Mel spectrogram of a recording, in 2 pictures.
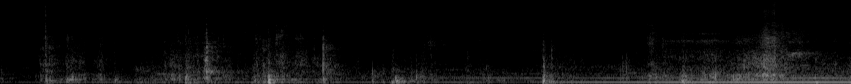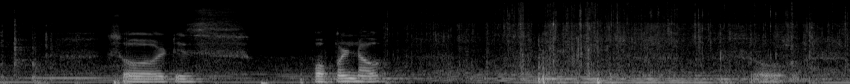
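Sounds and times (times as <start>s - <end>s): low steady hum: 0.1s - 17.0s
cardboard box being opened: 6.4s - 9.2s, 11.5s - 17.0s
packaging rustling: 11.3s - 17.0s.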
